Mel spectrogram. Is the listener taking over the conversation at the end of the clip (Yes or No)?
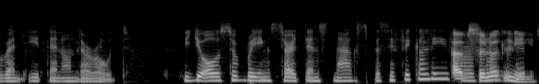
Yes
